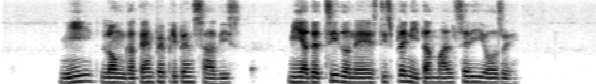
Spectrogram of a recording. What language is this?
Esperanto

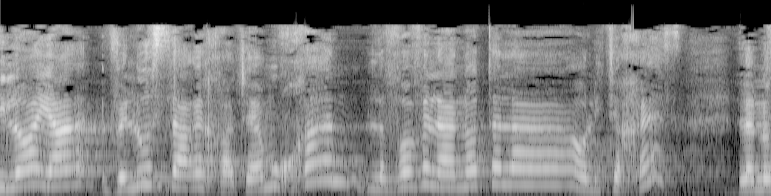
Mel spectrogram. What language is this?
Hebrew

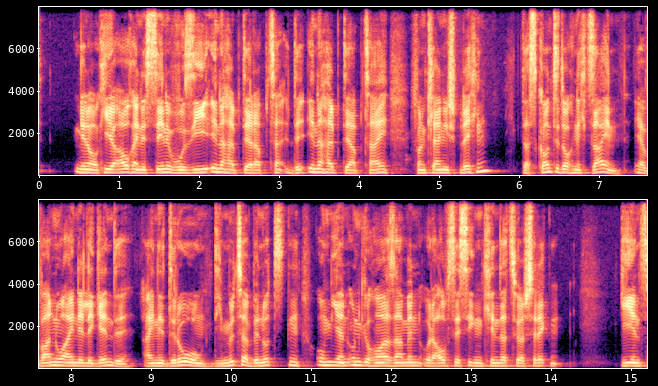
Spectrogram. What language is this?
German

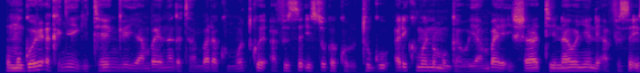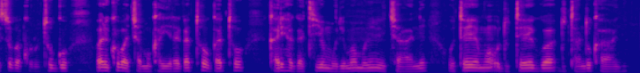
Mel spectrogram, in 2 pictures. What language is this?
Rundi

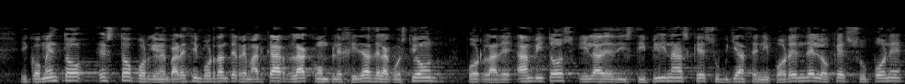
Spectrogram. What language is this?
Spanish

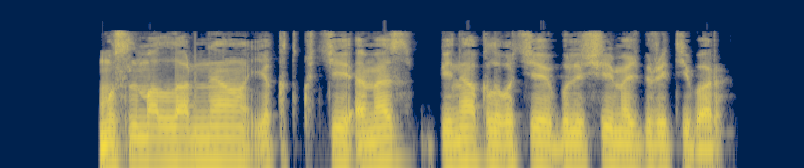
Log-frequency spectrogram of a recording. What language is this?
Uyghur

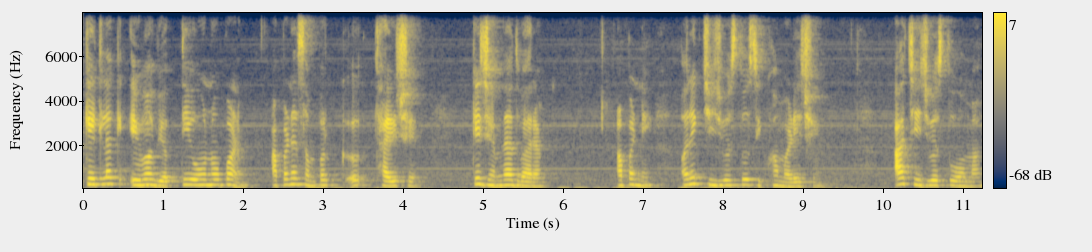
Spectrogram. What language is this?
Gujarati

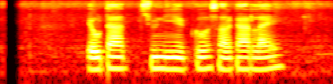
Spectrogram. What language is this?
Nepali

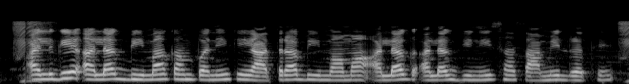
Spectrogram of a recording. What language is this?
Chhattisgarhi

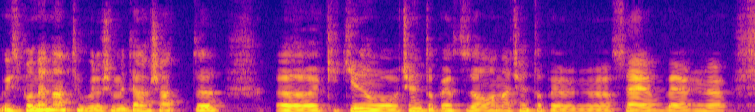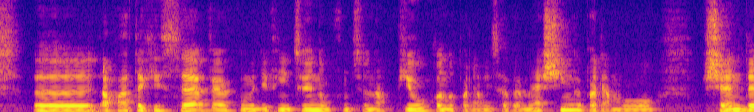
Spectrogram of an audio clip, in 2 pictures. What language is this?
Italian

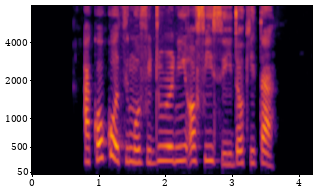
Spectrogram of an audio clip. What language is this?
Yoruba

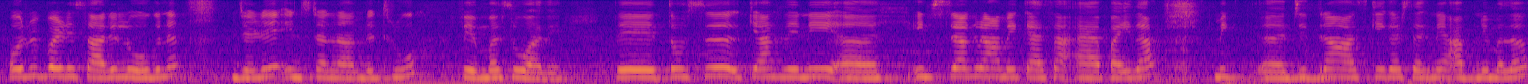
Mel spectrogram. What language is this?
Dogri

